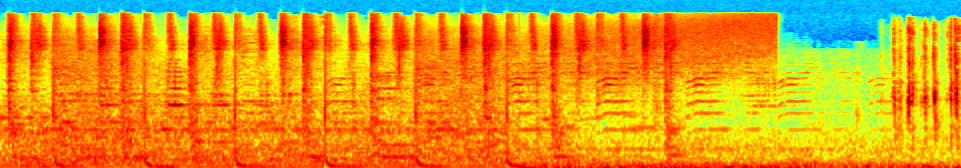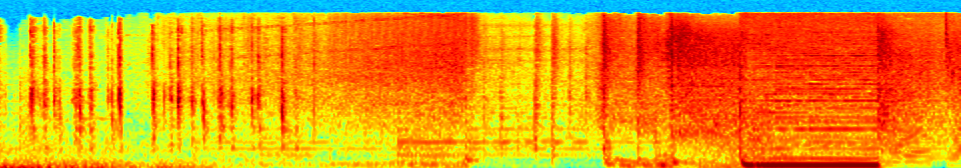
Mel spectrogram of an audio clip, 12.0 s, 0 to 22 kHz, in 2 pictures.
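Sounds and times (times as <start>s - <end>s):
keyboard typing clicks: 5.5s - 8.1s.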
